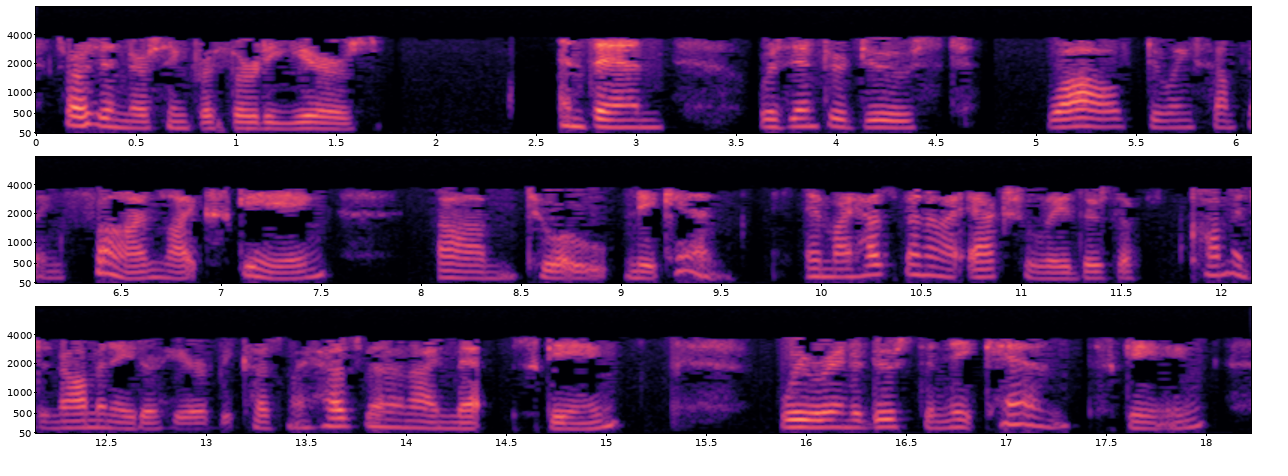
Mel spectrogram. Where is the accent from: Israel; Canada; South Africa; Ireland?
Canada; now in Richmond, United States; and I grew up in Canada, and I actually did all my school work, nursing included, in Canada, and came to Richmond, Virginia, May 15th, it'll be 53 years ago.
